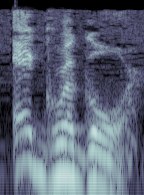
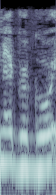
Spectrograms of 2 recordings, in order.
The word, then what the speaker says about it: egregore: There's a thing called an egregore. Now, most of our folk have no idea what an egregore is. It's spelled E-G-R-E-G-O-R-E.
